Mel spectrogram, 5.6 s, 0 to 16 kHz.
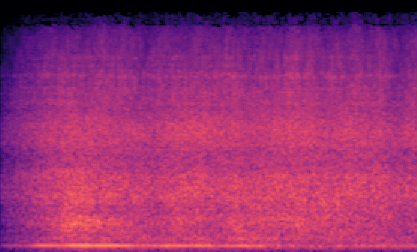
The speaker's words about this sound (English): An American C-130 transport plane lands on the 3.5-kilometre-long runway into a strong northerly wind and taxis to a halt.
